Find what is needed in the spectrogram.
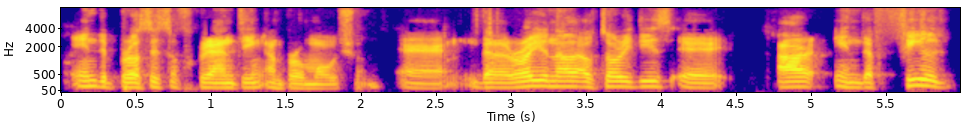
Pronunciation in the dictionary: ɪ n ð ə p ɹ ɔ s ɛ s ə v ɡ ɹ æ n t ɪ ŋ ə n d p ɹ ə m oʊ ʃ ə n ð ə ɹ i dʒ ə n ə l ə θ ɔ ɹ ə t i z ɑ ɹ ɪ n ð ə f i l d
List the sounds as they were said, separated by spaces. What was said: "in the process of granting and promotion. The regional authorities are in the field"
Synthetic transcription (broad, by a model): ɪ n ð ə p ɹ ɔ s ɛ s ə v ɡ ɹ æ n t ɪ ŋ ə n p ɹ ə m oʊ ʃ ə n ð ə ɹ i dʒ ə n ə l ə t ɔ ɹ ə t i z ɑ ɹ ɪ n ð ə f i l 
